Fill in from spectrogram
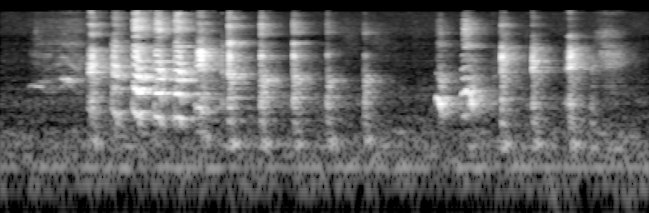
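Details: Pet African grey parrot in a Texas home, sitting on the shower while playing a chasing game with its owners; a quick series of short clipped syllables, about three per second, with a gliding whistled note midway, in a small room.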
